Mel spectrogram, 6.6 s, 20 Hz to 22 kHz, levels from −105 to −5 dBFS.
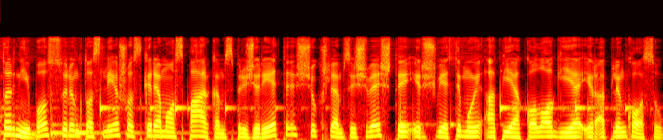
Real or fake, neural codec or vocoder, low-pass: real; none; 7.2 kHz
